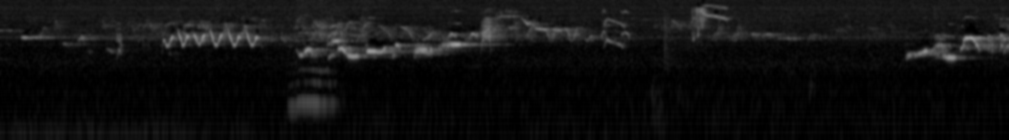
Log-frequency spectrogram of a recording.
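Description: Faint chirping of a small bird: quick high chirps with a rapid warbling trill about two seconds in, more short calls after it and again near the end, over a low steady hum.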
